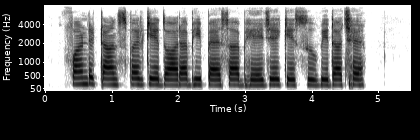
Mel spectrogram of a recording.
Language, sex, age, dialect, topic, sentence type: Maithili, female, 41-45, Angika, banking, question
